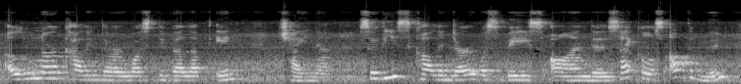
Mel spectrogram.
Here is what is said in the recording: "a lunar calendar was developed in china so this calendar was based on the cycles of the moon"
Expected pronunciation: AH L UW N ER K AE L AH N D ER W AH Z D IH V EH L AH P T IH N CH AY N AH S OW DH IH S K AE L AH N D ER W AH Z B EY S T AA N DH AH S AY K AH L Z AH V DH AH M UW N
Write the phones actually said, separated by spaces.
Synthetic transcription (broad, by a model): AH L UW N ER K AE L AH N D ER W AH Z D IH V EH L AH P T IH N CH AY N AH S OW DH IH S K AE L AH N D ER W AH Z B EY S T AA N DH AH S AY K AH L S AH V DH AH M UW N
